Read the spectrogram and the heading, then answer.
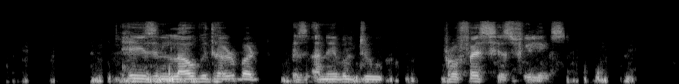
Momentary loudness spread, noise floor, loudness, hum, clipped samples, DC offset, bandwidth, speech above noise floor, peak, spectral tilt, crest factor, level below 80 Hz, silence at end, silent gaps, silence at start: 16 LU; -47 dBFS; -21 LUFS; none; under 0.1%; under 0.1%; 8 kHz; 27 dB; -2 dBFS; -5.5 dB/octave; 20 dB; -56 dBFS; 0.45 s; none; 0.25 s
